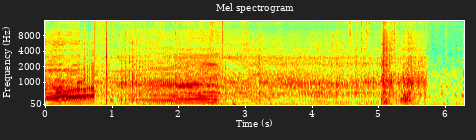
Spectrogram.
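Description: Supermoto motorcycle engine revved hard at the start, then running on with its pitch sinking slowly and growing quieter.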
